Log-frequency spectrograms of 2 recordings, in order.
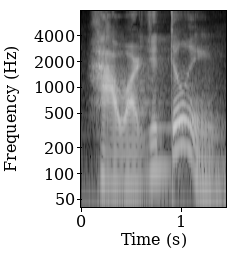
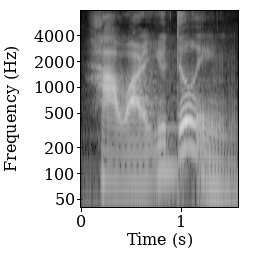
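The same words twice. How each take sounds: The two takes are said the same way.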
